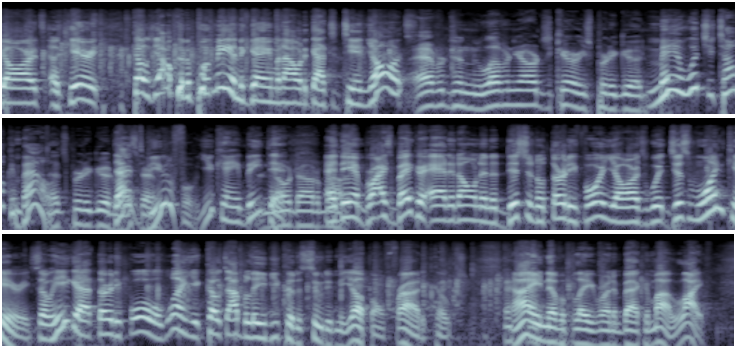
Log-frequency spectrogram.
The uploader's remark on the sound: live from Monte De Rei Mexican Restaurant in Kernersville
